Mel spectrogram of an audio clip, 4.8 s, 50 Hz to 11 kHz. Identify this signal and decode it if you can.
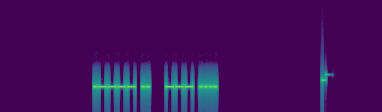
Morse code, heard as a keyed tone, about 41 wpm, 700 Hz. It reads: 1I OH
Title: Winter Field Day Exchanges 40wpm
